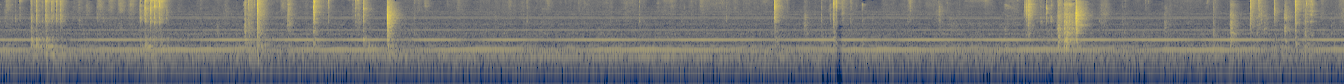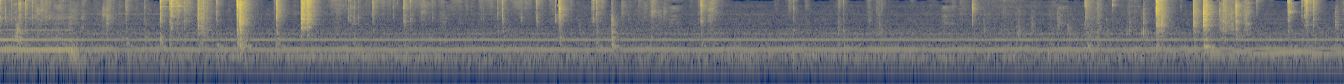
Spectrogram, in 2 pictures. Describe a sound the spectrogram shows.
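Metal parts click and clack close by.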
